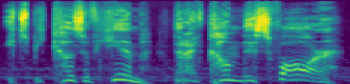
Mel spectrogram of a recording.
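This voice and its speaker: A man's voice: high-pitched, animated, unhurried, fairly bright tone, soft background music. A man playing a hearty, earnest male Goron warrior in a dramatic video game cutscene, with emotional, emphatic delivery. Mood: earnest, humble.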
